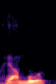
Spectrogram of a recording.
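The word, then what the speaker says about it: Réaumur: aí que é a escala reamur que nós vamos pronunciar reamur né que a portugues AD de novo né E essa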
